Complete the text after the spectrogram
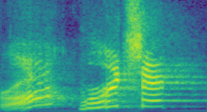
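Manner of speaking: very high, loud, shrill parrot voice. Playing the parrot that echoes the caretaker, in a parrot voice. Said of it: "I'll be the parrot".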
